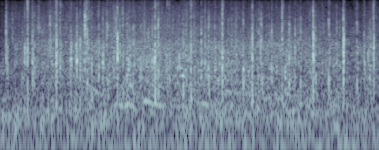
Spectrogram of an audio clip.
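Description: A crowd applauds with dense, rapid clapping that continues steadily for several seconds, bright and fairly loud throughout.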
